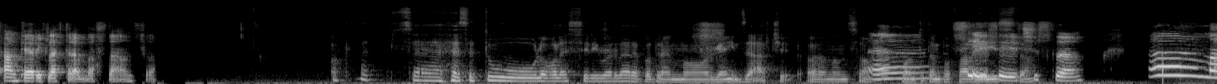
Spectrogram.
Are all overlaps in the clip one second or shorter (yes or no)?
no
